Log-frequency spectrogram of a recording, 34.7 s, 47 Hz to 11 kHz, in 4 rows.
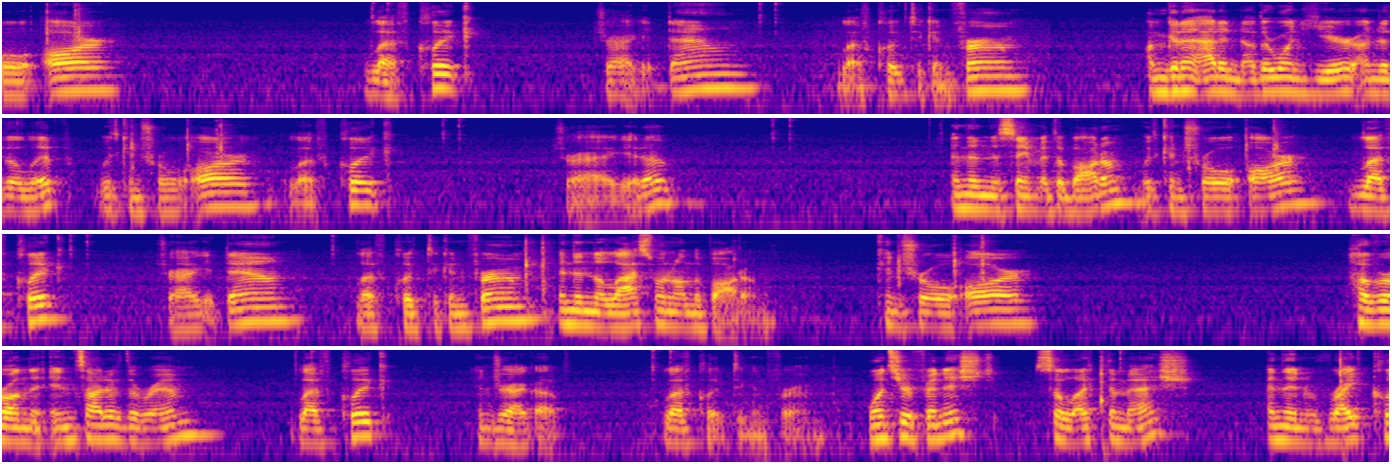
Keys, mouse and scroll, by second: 0.1 ctrl+r, 4.5 click, 6.5 shift+middle click, 6.5 scroll down 1, 9.6 ctrl+r, 13.3 click, 14.0 shift+middle click, 14.0-15.9 scroll up 3, 16.2 ctrl+r, 19.2 click, 20.4 Tab, 20.7 ctrl+r, 20.7 ctrl+z, 20.7 click, 20.7 middle click, 20.7-21.9 scroll up 1, 21.9 middle click, 23.1 ctrl+r, 29.9 click, 31.0 middle click, 31.2 ctrl+z, 31.2 click, 31.2 right click, 32.7 click, 34.2 right click.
